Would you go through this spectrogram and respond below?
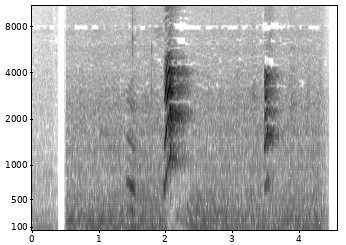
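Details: Hyper, playful Japanese Spitz puppy giving two sharp, high-pitched yips, roughly a second and a half apart, preceded by a soft brief whine, over a low steady indoor hum.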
